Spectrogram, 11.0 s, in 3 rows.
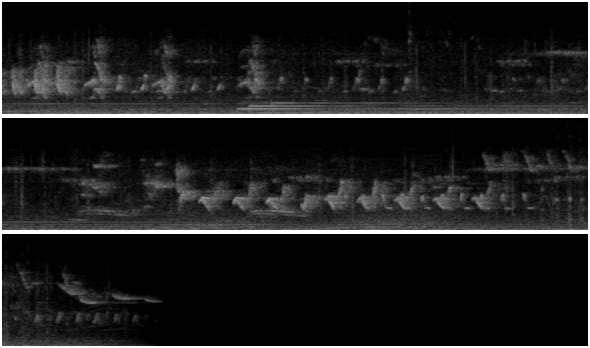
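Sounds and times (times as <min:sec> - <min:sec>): low outdoor background noise: 0:00.0 - 0:08.1
birds chirping rapidly: 0:00.0 - 0:08.3.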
